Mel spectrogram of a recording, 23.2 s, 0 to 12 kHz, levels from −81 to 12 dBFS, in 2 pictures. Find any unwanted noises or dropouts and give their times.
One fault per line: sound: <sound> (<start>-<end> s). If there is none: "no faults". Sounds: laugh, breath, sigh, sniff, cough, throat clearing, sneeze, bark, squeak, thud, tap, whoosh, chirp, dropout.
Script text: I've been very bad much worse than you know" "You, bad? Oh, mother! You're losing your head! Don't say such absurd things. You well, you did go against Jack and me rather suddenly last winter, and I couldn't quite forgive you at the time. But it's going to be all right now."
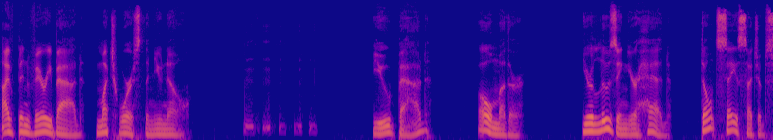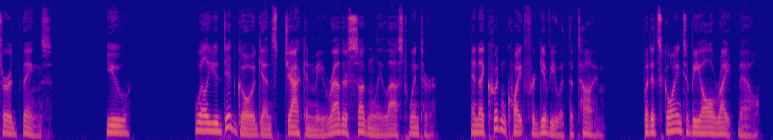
sound: laugh (3.6-4.8 s)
